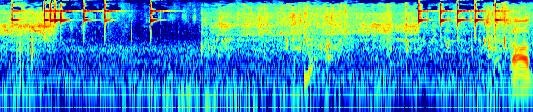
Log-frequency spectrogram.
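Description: Spinning reel being cranked to reel in a hooked fish, its mechanism giving quick thin ticks in two spells, for about the first second and a half and again near the end, over a steady low rumble.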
